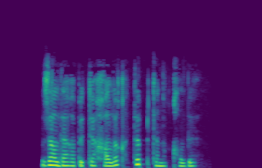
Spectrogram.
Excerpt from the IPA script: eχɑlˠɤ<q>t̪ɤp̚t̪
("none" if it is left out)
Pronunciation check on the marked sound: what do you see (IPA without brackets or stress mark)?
q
